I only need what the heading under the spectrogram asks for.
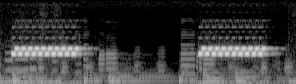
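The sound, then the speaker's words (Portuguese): A telephone ring tone sounds while a call is placed to a building's front desk: two steady, moderately pitched electronic tones, each about a second long, separated by a pause holding faint low rumbling. “Vou ligar na portaria”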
